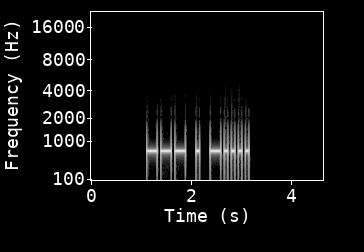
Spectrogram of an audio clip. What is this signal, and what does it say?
Morse code, heard as a keyed tone, about 17 wpm, 700 Hz. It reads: OE6
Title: Callsign Prefixes for Top 25 DXCC - Repeated 3x - 17wpm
